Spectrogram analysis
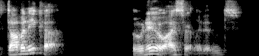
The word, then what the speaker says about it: Dominica: Another fun pronunciation one. I always thought it was Dominica, the small island nation. No, it's Dominica.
